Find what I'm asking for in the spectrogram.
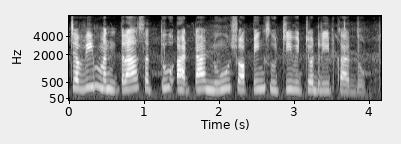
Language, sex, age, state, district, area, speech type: Punjabi, female, 18-30, Punjab, Amritsar, urban, read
